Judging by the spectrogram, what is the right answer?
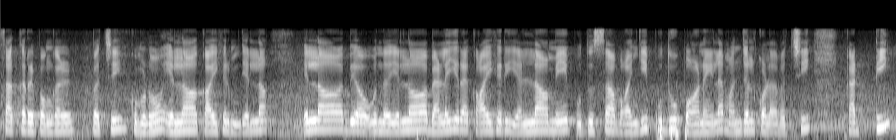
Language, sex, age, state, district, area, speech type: Tamil, female, 30-45, Tamil Nadu, Thoothukudi, urban, spontaneous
